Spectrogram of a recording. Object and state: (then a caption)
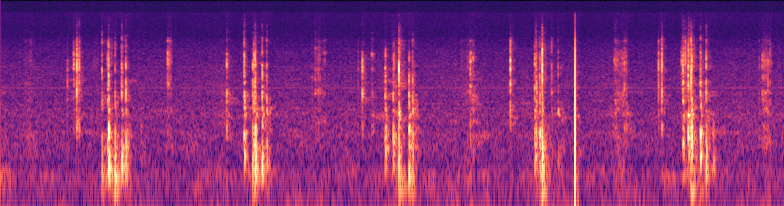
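Glitter-covered hardcover journal. Long acrylic nail tips tap quickly on the coarse glitter cover of a closed hardcover journal. The sound is quiet, gritty clicking in short uneven bursts with faint scratchy texture, plus one sharp, bright click near the end.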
